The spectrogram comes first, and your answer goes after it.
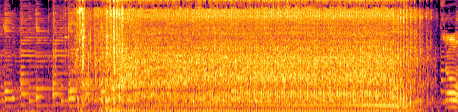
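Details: Yard Man push mower after carburetor replacement (previously started but wouldn't keep running), fuel left to reach bowl, primed: catches after a few pulls, settles into steady even drone, no misses or surging; running healthy.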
